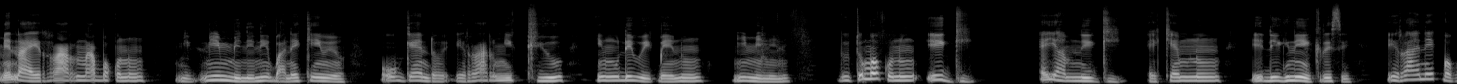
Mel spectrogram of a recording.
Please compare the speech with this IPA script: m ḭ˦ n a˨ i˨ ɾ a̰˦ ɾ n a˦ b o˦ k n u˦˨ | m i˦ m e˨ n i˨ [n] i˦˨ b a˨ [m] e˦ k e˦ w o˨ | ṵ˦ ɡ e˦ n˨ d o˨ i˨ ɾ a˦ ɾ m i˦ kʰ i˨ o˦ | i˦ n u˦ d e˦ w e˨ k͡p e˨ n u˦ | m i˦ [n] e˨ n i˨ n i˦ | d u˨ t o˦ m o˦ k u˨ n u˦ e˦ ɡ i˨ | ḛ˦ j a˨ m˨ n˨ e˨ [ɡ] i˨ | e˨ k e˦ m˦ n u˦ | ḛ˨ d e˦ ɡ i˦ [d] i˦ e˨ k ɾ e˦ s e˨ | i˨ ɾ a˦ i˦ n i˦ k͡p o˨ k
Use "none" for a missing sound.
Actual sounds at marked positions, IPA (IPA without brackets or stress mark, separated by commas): n, n, m, ɡ, n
